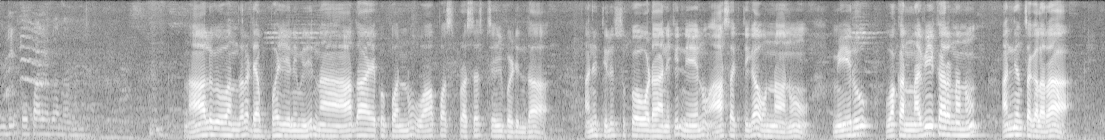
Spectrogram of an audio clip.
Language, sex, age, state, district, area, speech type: Telugu, male, 60+, Andhra Pradesh, Bapatla, urban, read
